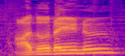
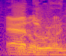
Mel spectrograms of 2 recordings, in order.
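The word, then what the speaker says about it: Adeleine: Adeline? The Japanese people pronounce it Adorenu, but it's Adeline. Adorenu. It's Adeline.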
